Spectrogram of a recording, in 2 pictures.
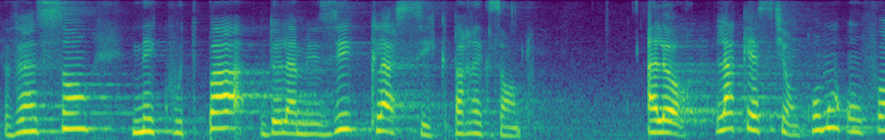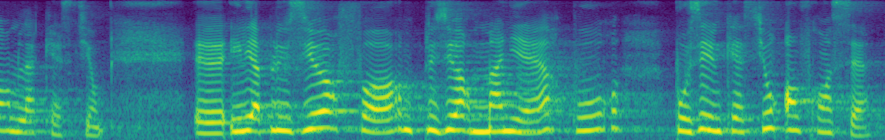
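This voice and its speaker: A female teacher gives a slow, careful lesson, spelling endings out letter by letter and pausing often between words. Her voice sits fairly high, and a long reverb hangs around it. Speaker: French teacher. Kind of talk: slow, patient language lesson. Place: room with a board.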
